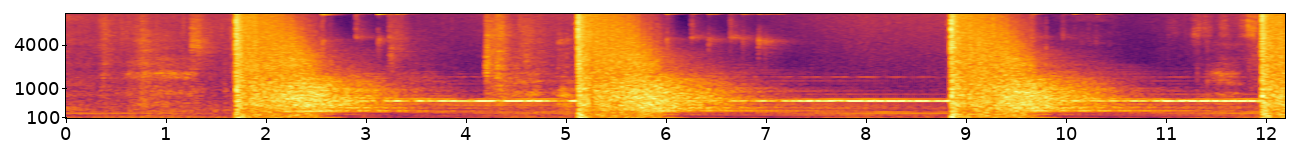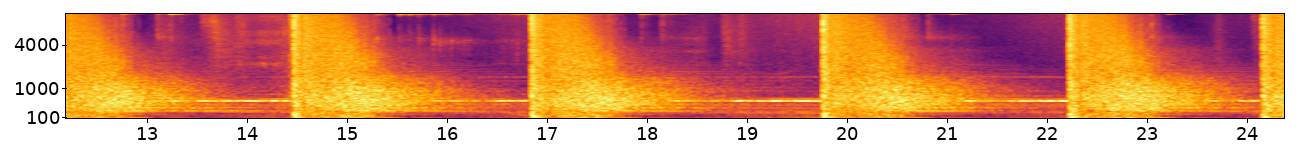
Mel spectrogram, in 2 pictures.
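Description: Ten sharp gunshots from a compensated Echelon pistol with a .40 barrel fired at a target, spaced about two seconds apart in a steady rhythm, each a loud crack with a ringing tail, and no talking.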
